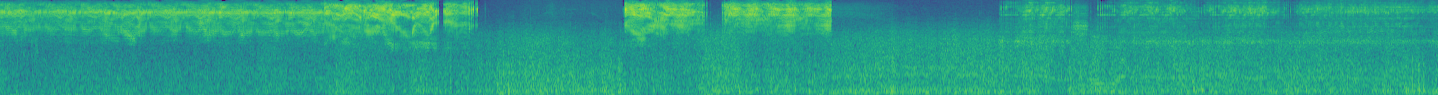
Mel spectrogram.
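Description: Wind buffeting the microphone: a loud, rough rumbling rush that gets stronger about a third of the way in.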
